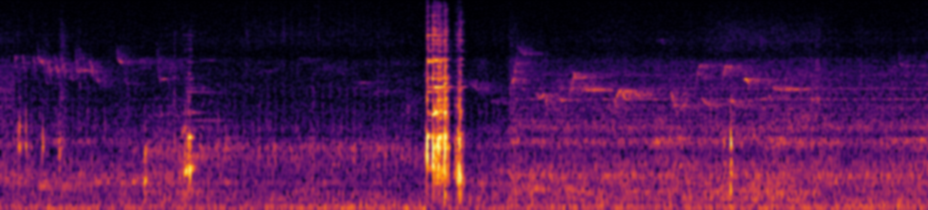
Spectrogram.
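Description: Small birds chirping and singing throughout, with a short metallic clatter about three and a half seconds in as the lid of a metal mug is handled, and a few light clicks of handling.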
